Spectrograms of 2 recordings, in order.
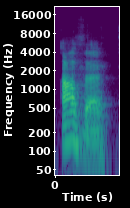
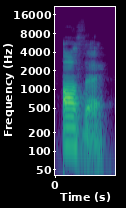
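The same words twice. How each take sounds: First: The first vowel is an 'ah' sound. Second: The first vowel is an 'o' sound. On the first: The speaker calls it right. "We say other" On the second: The speaker calls it wrong. "not other"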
